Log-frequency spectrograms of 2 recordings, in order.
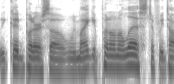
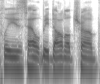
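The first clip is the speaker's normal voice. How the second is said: begging, prayerful pleading tone. Imitating a man pulled over by police, imitating someone praying. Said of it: "praying to Donald Trump".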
